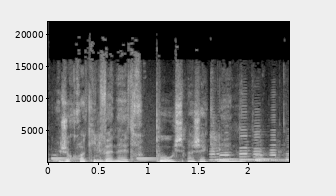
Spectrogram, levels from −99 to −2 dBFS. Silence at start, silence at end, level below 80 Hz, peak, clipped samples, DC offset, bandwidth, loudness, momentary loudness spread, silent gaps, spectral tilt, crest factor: 0 s; 0 s; -36 dBFS; -4 dBFS; under 0.1%; under 0.1%; 19 kHz; -20 LUFS; 5 LU; none; -4.5 dB/octave; 16 dB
